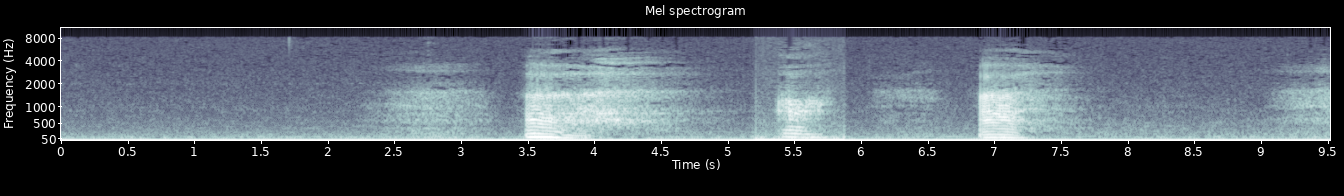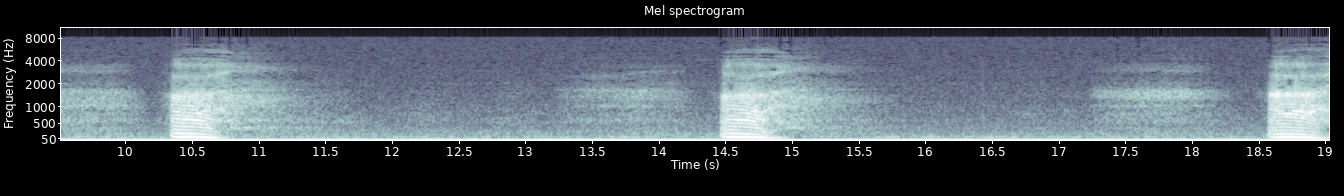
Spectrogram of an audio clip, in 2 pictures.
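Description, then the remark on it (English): Deliberate biphasic breathing being demonstrated: repeated inhales and exhales, several ending in sharp snorting bursts, recurring every few seconds with softer breaths in between and no talking. “and hopefully, by paying attention to it, you can limit the biphasic nature of your own breathing.”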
